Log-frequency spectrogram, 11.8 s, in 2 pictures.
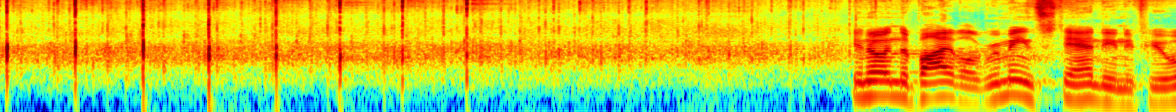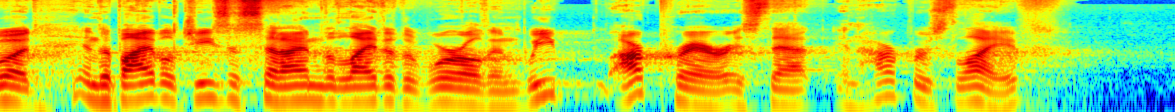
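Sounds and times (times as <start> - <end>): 
congregation applauding: 0.0 - 4.3
speech: 4.3 - 11.2.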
